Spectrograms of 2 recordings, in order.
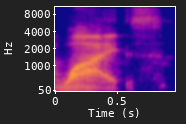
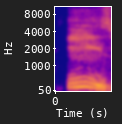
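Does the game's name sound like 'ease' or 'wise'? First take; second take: wise; ease. First: The name is said like wise. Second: The name is said like ease. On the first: "I always called it Wise" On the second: "Ease was one of those games"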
